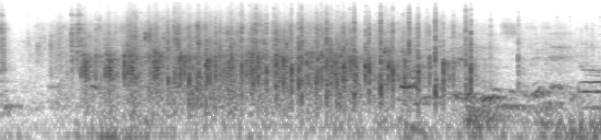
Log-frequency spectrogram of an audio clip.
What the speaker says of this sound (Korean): 채널 개설 원하시면 한번 박수 드릴까요?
